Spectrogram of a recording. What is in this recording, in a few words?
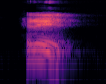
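"heret", Malay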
